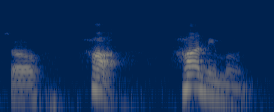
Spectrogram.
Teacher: So there are three syllables in honeymoon, with the stress on the first syllable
